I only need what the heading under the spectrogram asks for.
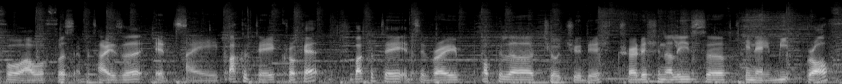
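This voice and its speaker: A chef from Singapore, explaining his appetizer in a friendly, relaxed way. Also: lowish voice, moderate pace, hardly any pauses, music in the background.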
